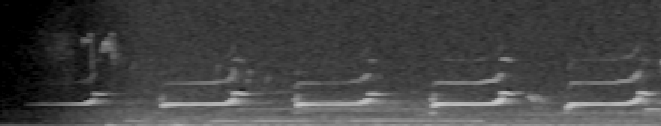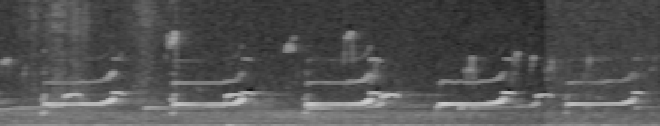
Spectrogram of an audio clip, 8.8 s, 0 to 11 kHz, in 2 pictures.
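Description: Lark song made of bright, repeated whistled phrases, rising and falling in a steady rhythm, with rooks squabbling in sycamores at the top of a lane, a soft lower call early on and a faint low rumble beneath; no voices. Recorded April 11th, 2020, with a sprinkling of rain and barely any breeze.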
